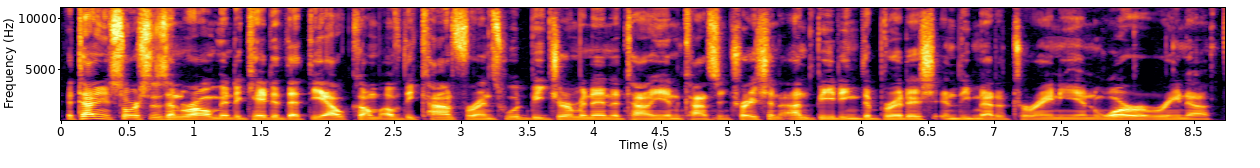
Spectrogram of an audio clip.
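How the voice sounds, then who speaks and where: A man reading old newspaper war dispatches aloud in a measured way, now and then stumbling and restarting a word. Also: mid-range voice, fairly bright tone, no echo. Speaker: news reader.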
